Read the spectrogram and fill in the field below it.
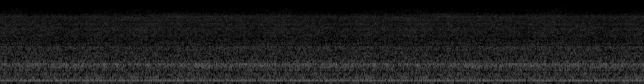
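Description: A pressure washer sprays water onto a car wheel with a steady hiss.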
